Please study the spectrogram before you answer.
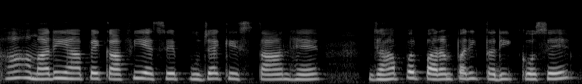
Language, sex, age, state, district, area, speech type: Hindi, female, 30-45, Rajasthan, Jodhpur, urban, spontaneous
